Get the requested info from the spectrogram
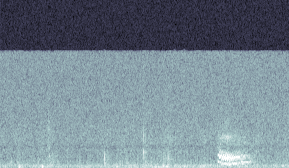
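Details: Ocicat kittens, six weeks old: after soft rustling and faint clicks, one short, high, slightly bent mew sounds near the end, clear and brief against a quiet room.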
